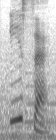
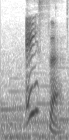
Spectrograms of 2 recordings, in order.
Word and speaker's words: Isis: named isis yep but in ancient egyptian it's pronounced closer to isa or asa hmm how do i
